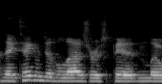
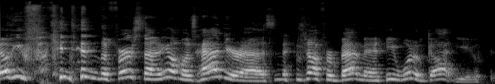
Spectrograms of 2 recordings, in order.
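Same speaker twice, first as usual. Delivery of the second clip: high-pitched, loud, exasperated outburst. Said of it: "And I'm thinking".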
